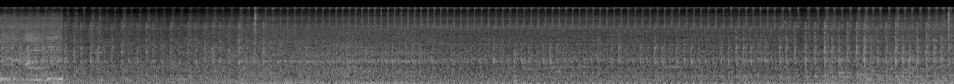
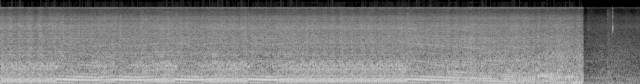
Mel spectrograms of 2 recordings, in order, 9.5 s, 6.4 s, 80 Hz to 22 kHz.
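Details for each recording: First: Honda Scoopy scooter that sputters and stalls when throttled: ragged, stuttering firing that breaks up unevenly under throttle; fuel pump pressure is below 40, and the planned fix is replacing the fuel pump rotor and filter. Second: Scopy scooter after repair for sputtering, bogging and frequent stalling: buzzy single-cylinder note holds steady with small pitch rises, no stumbling or cutting out, then stops; runs normally.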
